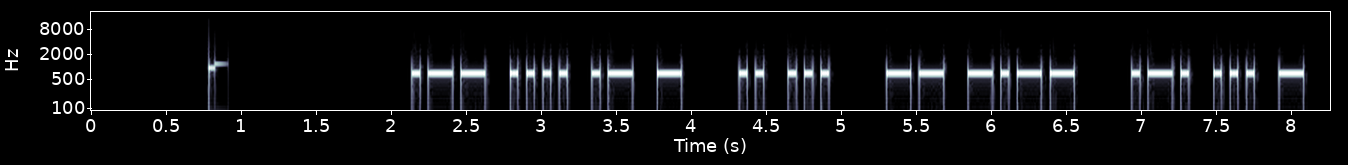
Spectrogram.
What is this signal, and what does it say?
Morse code, heard as a keyed tone, about 22 wpm, 700 Hz. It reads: WHAT IS MY RST
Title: Common QSO Phrases 22wpm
